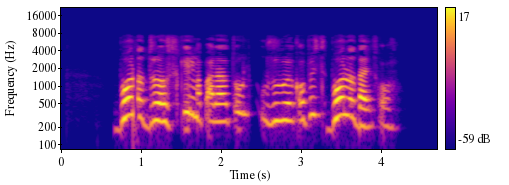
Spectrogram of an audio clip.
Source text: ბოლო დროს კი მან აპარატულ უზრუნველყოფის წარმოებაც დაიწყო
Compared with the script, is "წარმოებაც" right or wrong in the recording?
wrong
